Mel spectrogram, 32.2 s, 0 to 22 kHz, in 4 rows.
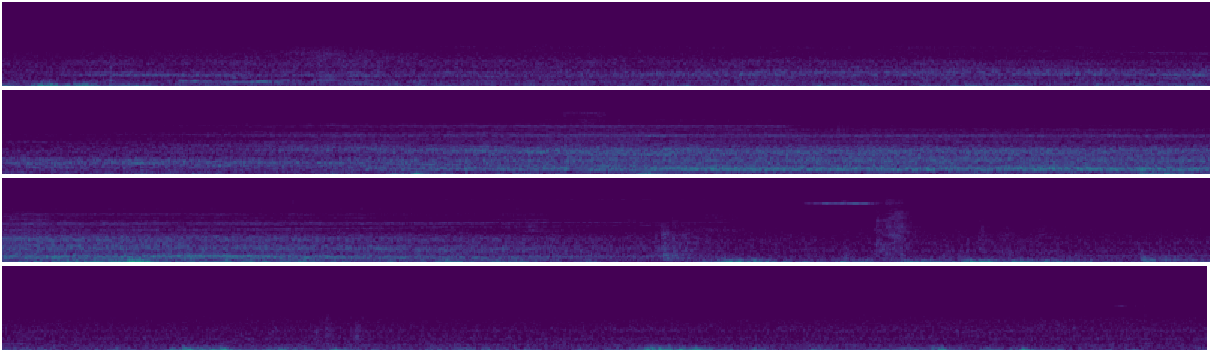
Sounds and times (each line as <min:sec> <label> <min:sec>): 0:00.6 Tram Arriving and Departing 0:22.1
